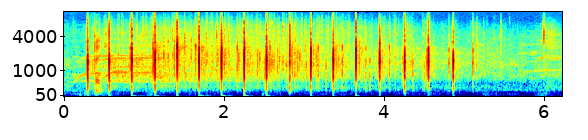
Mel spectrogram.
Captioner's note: audience cheering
